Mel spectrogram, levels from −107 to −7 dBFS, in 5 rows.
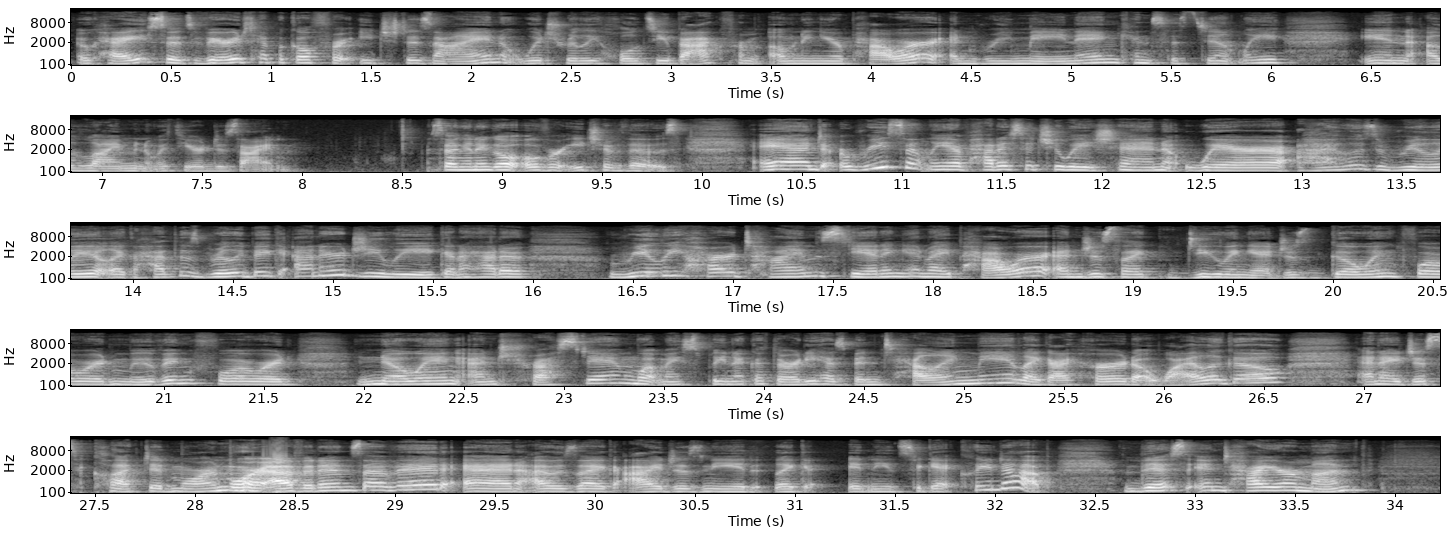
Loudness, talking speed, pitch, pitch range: -19 LUFS, 205 wpm, 200 Hz, 180-235 Hz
